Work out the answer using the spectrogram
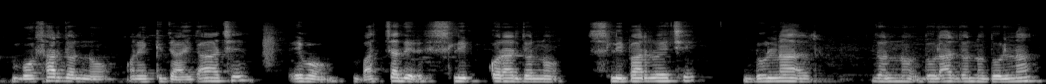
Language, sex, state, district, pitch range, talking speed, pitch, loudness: Bengali, male, West Bengal, Paschim Medinipur, 135-150 Hz, 105 wpm, 145 Hz, -20 LUFS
